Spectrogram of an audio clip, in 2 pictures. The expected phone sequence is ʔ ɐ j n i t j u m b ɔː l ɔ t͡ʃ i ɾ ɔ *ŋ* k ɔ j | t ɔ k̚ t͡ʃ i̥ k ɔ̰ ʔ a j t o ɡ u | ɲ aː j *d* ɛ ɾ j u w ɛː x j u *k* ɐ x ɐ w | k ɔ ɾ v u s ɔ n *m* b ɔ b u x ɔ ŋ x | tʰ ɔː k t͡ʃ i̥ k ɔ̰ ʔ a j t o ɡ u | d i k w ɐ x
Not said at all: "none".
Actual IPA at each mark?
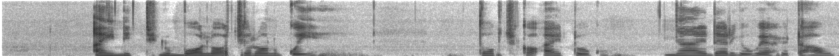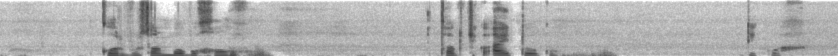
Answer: n, d, t, m

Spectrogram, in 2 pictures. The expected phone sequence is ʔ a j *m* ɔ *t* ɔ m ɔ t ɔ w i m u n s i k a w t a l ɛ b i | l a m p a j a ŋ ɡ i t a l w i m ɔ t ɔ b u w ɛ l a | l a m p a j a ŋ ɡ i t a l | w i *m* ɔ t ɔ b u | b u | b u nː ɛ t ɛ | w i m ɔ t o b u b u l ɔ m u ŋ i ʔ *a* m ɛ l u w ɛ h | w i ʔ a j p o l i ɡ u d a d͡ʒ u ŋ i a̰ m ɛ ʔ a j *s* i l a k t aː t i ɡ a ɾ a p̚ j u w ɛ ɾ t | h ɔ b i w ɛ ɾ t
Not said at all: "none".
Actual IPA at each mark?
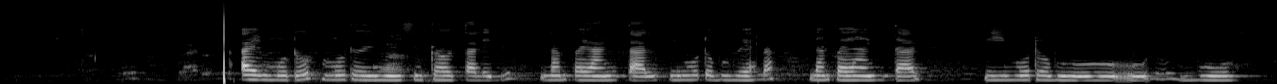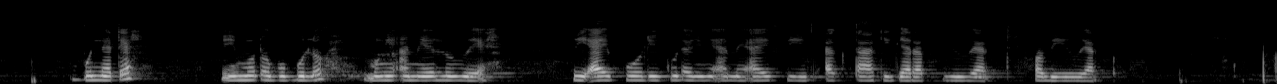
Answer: m, t, m, a, f

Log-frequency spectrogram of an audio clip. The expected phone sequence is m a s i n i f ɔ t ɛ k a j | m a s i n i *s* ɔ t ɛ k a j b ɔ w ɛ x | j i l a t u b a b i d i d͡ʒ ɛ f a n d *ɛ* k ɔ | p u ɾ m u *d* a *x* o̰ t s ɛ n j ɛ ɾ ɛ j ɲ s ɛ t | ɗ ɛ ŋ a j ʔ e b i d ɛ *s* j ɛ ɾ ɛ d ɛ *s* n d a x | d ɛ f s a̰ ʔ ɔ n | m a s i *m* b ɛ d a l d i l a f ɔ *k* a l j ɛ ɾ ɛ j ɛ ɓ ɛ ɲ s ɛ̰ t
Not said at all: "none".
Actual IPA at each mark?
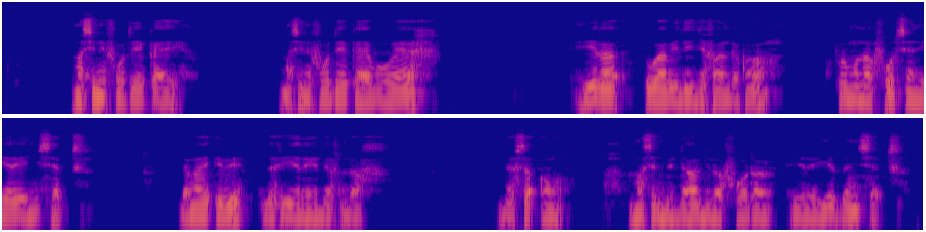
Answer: f, ɛ, n, f, f, f, n, t

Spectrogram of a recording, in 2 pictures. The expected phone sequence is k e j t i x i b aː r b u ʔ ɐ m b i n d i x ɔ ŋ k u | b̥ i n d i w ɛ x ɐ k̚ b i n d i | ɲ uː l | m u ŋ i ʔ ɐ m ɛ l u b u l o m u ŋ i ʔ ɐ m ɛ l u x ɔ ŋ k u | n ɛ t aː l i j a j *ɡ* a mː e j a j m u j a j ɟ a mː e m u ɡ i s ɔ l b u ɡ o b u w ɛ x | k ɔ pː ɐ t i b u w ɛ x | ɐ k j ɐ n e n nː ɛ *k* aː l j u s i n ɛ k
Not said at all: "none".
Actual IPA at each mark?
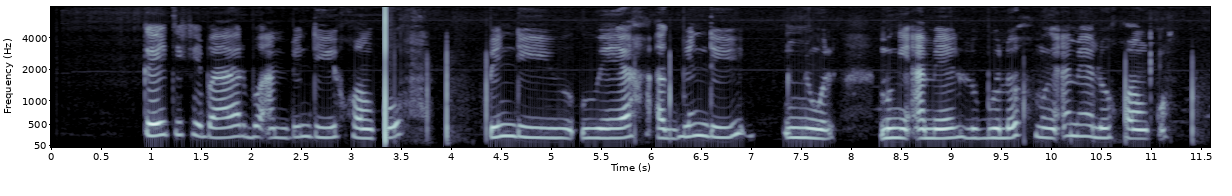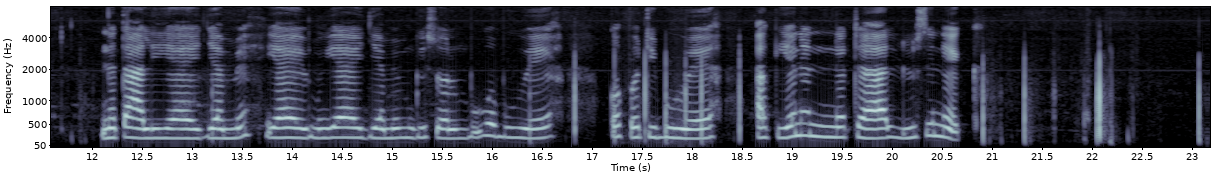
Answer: ɟ, t

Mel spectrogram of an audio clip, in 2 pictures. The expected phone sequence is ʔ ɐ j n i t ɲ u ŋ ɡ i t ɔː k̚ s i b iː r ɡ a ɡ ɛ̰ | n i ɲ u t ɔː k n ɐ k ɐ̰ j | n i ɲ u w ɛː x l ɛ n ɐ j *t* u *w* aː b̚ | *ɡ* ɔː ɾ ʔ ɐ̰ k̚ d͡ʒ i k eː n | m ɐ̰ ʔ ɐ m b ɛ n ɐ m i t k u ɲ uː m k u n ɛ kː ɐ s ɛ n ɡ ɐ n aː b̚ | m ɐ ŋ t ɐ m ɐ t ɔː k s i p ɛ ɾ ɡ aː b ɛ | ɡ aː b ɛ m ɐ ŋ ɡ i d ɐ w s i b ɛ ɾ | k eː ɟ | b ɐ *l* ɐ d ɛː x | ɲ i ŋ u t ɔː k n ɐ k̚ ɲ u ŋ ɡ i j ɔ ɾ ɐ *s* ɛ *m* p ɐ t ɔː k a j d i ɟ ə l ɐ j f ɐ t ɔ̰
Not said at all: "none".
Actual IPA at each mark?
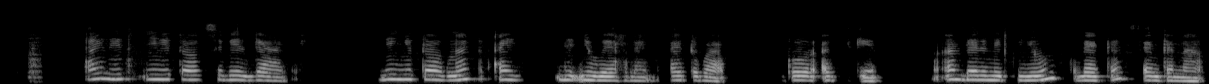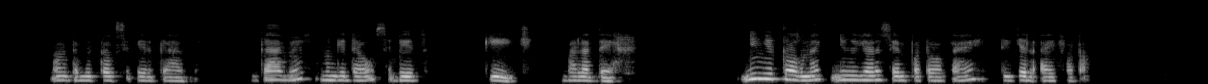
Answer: t, b, ɡ, l, s, n

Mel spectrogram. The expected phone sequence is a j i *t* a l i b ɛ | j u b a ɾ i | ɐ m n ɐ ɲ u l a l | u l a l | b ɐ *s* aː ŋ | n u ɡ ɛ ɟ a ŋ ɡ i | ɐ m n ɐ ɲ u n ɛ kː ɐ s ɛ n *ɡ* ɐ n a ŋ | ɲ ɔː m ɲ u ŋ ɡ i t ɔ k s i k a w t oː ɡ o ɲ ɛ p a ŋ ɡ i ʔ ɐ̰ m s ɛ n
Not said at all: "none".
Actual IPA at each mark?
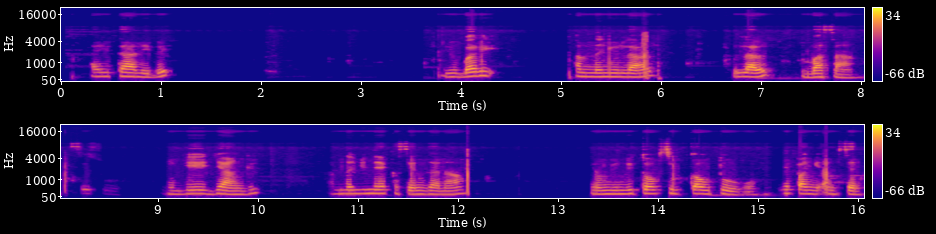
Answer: t, s, ɡ

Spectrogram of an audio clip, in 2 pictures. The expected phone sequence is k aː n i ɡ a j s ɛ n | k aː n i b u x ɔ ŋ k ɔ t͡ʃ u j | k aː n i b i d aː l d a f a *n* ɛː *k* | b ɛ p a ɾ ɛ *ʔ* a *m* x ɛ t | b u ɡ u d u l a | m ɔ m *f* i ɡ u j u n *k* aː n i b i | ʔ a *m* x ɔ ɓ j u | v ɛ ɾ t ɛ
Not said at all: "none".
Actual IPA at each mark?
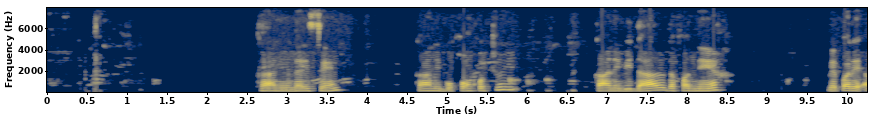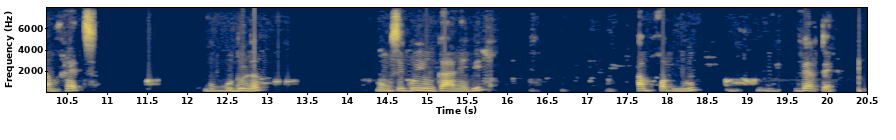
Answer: n, x, ʔ, m, s, k, m

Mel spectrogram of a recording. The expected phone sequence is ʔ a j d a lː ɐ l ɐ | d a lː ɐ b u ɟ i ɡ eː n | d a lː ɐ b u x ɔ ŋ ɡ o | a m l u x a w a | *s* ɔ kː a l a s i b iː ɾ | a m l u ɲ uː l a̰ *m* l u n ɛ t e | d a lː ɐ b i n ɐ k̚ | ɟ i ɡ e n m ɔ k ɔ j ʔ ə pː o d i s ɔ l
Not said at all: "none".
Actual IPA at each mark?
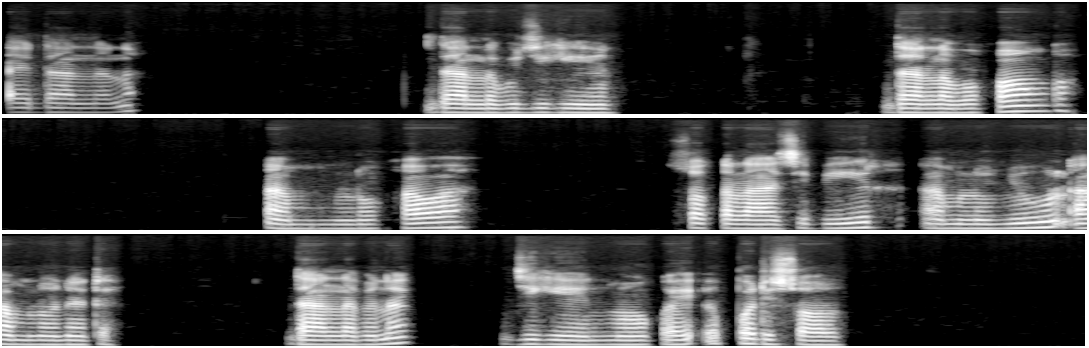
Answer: s, m

